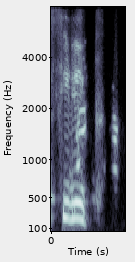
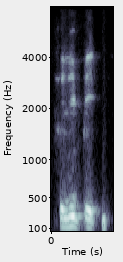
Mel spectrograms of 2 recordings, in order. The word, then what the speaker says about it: Filippi: Olivier Philippe. Filippi. Ok, Y, gracias. y se escribe Jardin Sec.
